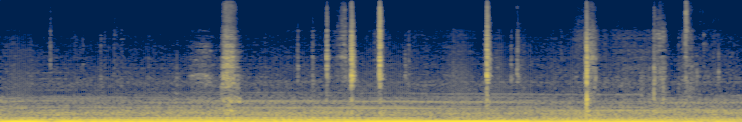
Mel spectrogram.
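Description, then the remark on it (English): A car engine idles with a steady low rumble and faint hum, while a few sharp clicks and taps sound over it. No one speaks. “And I'm going to start this car now.”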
